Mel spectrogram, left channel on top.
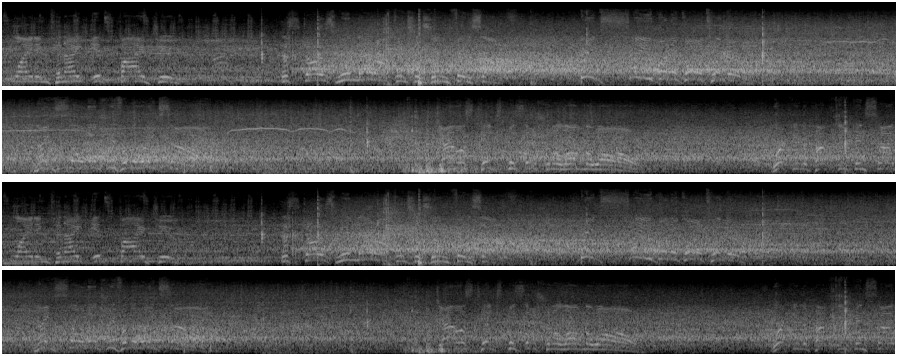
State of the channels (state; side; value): quieter; right; 3.7 dB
